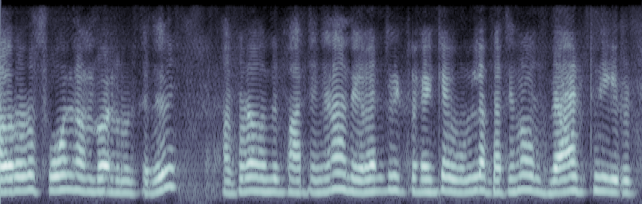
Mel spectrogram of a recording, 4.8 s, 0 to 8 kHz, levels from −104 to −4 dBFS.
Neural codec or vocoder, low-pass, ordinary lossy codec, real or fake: codec, 16 kHz, 1 kbps, FreqCodec, smaller model; 7.2 kHz; none; fake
